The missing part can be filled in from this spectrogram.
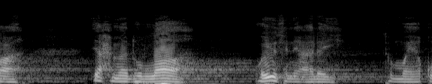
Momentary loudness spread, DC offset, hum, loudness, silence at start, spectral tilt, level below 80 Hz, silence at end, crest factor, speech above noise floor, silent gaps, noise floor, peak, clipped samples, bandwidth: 23 LU; under 0.1%; none; -24 LUFS; 0 s; -7.5 dB/octave; -48 dBFS; 0 s; 18 dB; 23 dB; none; -45 dBFS; -6 dBFS; under 0.1%; 10.5 kHz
